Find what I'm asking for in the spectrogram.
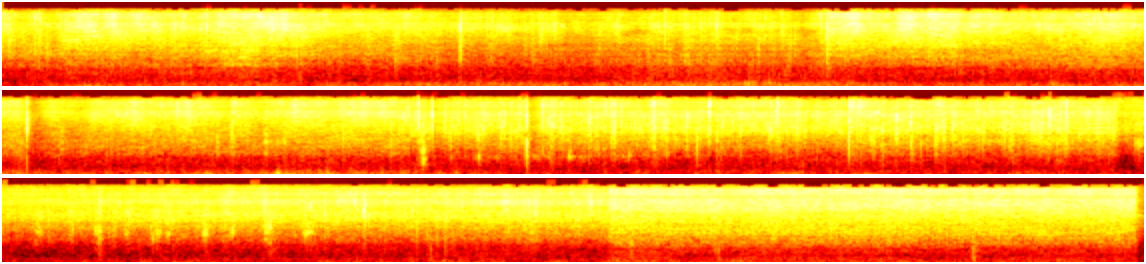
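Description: Pre-cooked food warming over an open campfire, seasoned with salt, pepper and garlic powder, sizzles and hisses loudly and steadily for the whole stretch, with occasional stirring scrapes and no talk.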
